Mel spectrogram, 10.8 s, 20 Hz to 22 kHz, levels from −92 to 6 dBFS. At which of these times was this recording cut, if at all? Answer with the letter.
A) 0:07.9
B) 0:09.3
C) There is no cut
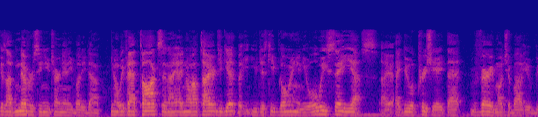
A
